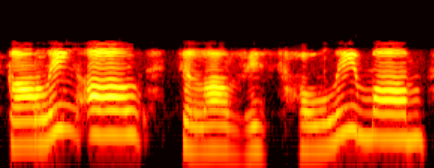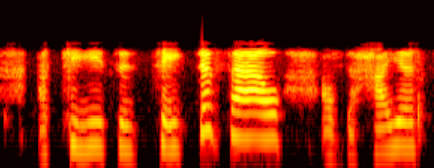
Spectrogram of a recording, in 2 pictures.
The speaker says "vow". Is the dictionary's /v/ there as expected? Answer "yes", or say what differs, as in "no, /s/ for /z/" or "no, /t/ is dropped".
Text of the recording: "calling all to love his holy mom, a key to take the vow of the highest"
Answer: no, /f/ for /v/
